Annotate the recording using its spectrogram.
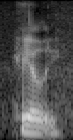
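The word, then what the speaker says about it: Halley: you okay he always comment correct is it Halle or Haley Haley okay because I've heard it pronounced both ways I've always known it as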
